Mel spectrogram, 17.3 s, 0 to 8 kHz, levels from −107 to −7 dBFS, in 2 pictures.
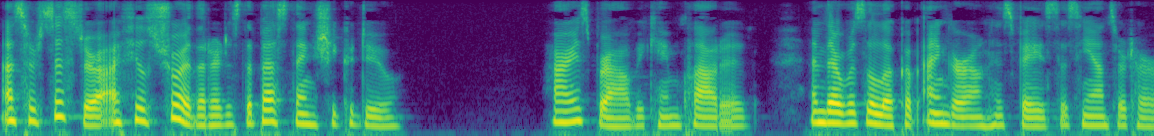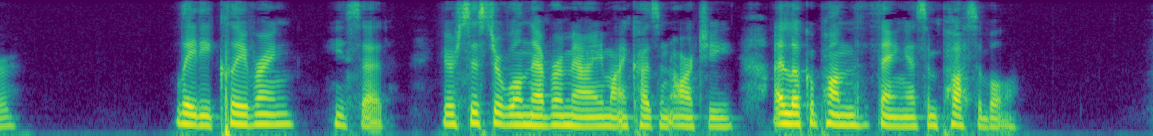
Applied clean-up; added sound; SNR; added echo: none; none; none; none.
